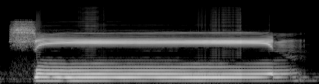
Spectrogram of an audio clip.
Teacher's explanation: سیٹی تیز ہے، نون میں آواز رپیٹ نہیں ہونی، مد کو 3-4 سیکنڈ کھینچیں گے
